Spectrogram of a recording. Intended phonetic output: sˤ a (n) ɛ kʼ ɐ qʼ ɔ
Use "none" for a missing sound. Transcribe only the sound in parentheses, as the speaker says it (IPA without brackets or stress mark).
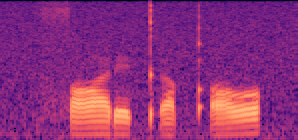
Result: ɾ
